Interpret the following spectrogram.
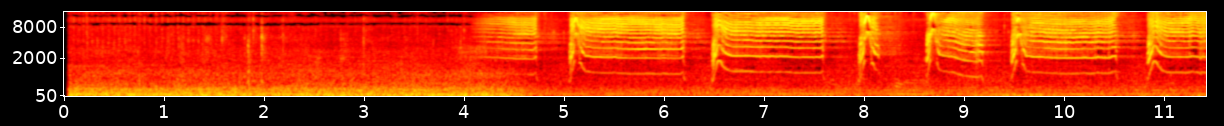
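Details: Smooth-coated otter family at Pasir Ris Park, Singapore, on 3 April 2020, out feeding at dinnertime before retreating to its holt: a run of shrill, falling squeaks and chirps repeated about every second, after a few seconds of steady background rumble.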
